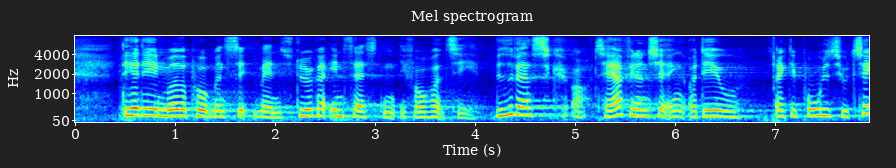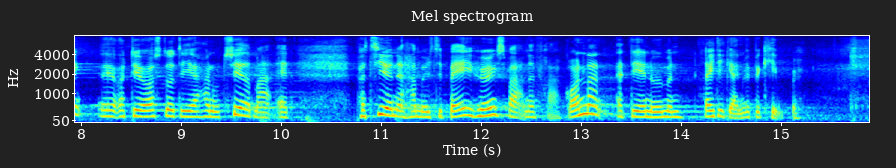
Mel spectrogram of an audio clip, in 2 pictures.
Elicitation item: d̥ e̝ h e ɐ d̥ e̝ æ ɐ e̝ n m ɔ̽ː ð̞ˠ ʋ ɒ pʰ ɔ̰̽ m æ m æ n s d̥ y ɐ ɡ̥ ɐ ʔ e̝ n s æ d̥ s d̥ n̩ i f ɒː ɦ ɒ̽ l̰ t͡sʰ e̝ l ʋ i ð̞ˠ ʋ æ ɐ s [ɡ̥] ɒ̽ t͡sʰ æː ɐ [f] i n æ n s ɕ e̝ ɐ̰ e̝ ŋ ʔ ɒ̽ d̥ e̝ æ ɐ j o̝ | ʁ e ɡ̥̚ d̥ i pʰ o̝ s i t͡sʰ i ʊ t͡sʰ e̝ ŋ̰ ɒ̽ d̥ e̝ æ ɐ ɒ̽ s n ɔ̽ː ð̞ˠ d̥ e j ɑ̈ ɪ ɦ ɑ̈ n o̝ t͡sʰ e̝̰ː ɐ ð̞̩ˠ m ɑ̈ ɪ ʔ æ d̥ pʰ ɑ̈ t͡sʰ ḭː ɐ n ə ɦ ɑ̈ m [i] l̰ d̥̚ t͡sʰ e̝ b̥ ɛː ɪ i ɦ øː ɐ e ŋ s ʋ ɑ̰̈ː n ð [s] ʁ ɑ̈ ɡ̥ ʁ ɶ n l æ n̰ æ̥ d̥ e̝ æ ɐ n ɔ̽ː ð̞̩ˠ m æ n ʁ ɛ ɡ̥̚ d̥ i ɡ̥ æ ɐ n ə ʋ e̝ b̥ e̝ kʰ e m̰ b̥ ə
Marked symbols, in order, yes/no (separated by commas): yes, yes, no, no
